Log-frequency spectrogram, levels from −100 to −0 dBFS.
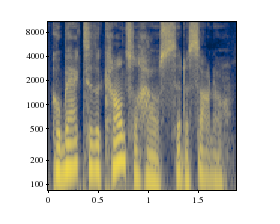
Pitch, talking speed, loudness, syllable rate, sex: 135 Hz, 255 wpm, -18 LUFS, 6.8 syllables/s, male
